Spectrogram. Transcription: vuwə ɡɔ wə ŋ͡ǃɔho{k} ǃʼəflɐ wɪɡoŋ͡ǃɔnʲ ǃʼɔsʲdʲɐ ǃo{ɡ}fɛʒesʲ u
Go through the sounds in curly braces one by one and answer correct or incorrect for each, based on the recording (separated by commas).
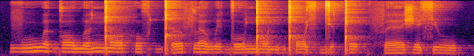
incorrect, incorrect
